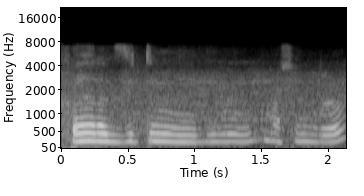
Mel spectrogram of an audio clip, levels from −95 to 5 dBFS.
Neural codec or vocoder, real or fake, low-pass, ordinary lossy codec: codec, 16 kHz in and 24 kHz out, 2.2 kbps, FireRedTTS-2 codec; fake; 7.2 kHz; none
